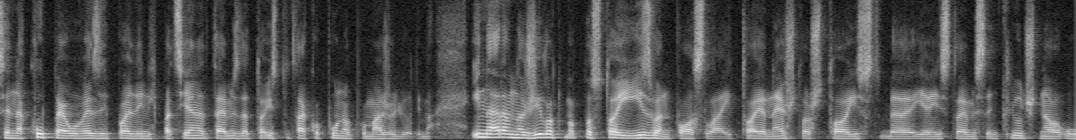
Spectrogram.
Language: Croatian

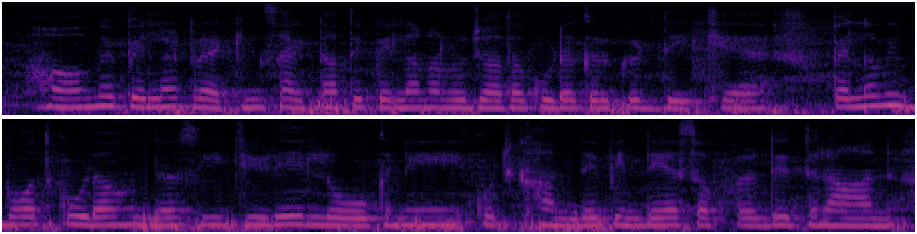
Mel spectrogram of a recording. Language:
Punjabi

